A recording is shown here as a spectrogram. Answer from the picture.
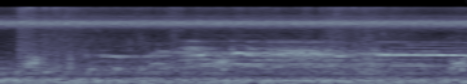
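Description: A rooster crowing: one long, drawn-out crow starting about half a second in.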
